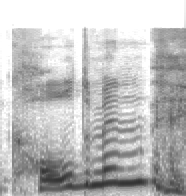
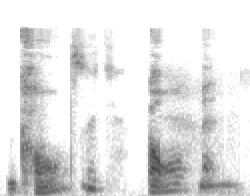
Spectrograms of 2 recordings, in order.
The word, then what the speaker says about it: Goldman: uh you know, oh the the D is silent, so it's like cuz Yeah, cuz they're kind of saying coldman. Yeah, Goldman.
